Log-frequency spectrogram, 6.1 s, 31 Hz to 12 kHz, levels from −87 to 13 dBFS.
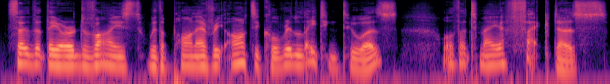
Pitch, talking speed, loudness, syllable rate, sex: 115 Hz, 165 wpm, -19 LUFS, 5.1 syllables/s, male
